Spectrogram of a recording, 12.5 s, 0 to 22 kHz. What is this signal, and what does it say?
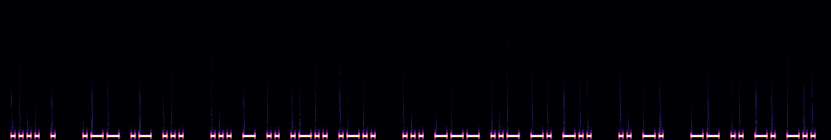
Morse code, heard as a keyed tone, about 20 wpm, 700 Hz. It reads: HE WAS STILL SOUND IN MIND
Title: Sentences from Top 1000 Words - Review Part 2 - 20wpm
